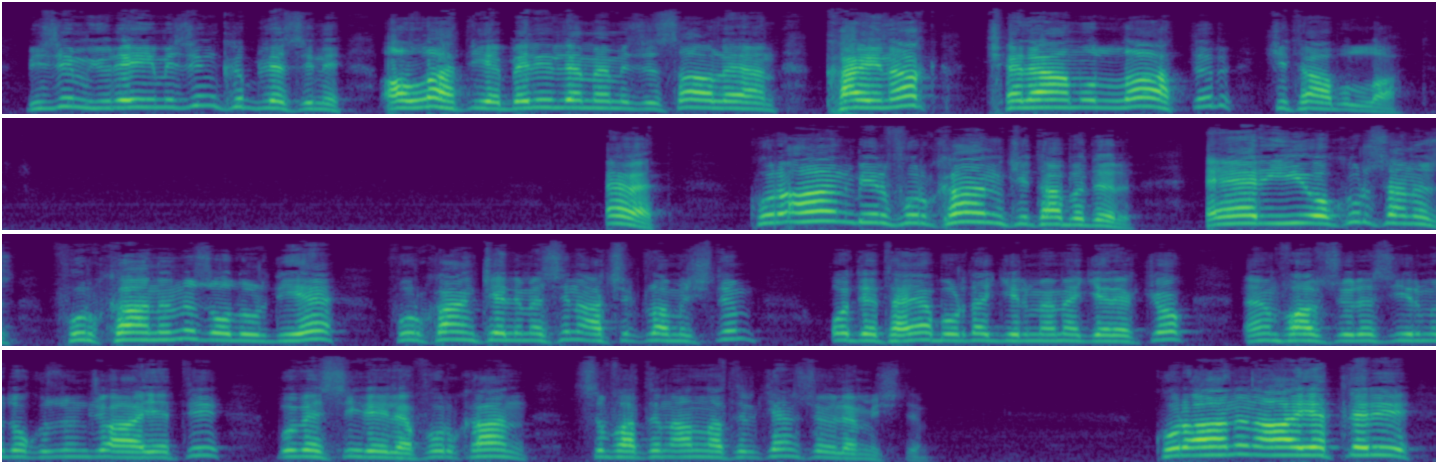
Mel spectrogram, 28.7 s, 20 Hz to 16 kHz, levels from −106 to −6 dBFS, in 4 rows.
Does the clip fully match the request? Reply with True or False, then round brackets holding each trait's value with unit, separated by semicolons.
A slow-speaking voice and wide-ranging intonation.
False (90 wpm; 3.7 semitones)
